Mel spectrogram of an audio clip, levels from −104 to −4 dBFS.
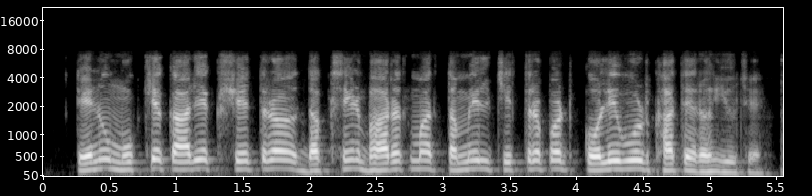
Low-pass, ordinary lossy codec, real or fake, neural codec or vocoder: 7.2 kHz; Opus, 32 kbps; real; none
